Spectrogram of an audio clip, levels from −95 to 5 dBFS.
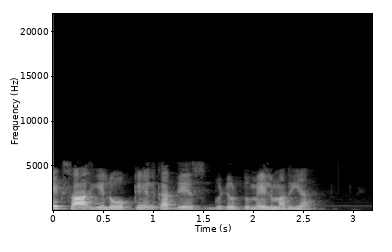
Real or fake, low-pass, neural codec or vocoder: real; 5.4 kHz; none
